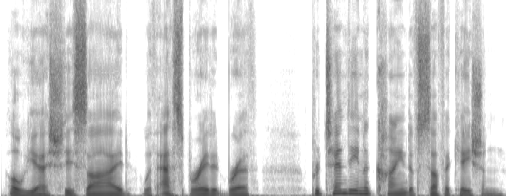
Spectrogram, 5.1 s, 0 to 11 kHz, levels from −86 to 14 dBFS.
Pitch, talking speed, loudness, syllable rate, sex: 105 Hz, 140 wpm, -20 LUFS, 4.9 syllables/s, male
